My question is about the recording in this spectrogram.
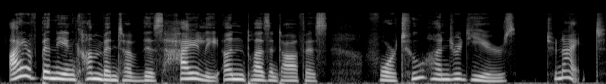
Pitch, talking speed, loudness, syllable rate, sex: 225 Hz, 160 wpm, -18 LUFS, 4.6 syllables/s, female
